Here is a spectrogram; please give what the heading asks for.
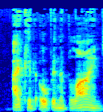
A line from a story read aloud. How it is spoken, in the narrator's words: she whispered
